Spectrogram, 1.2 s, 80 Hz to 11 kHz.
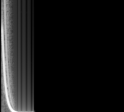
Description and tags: Flashcore kick 3
flashcore, kick, flash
